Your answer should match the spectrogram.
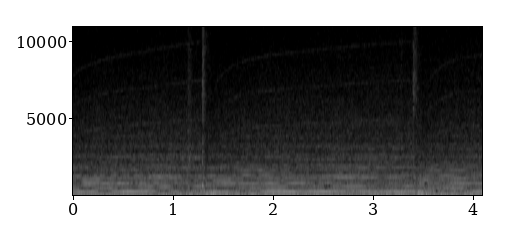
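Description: Race car engine in the Gran Turismo 7 video game, a steady droning whine holding at a fairly constant pitch with slight shifts, quiet and continuous throughout.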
